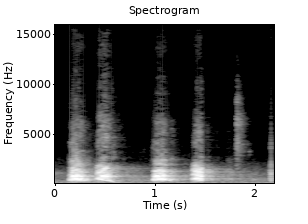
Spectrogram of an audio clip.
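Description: A dog barks in the video game Dragon Age II, four or five short, close, fairly loud woofs in an uneven rhythm with brief gaps between them.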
